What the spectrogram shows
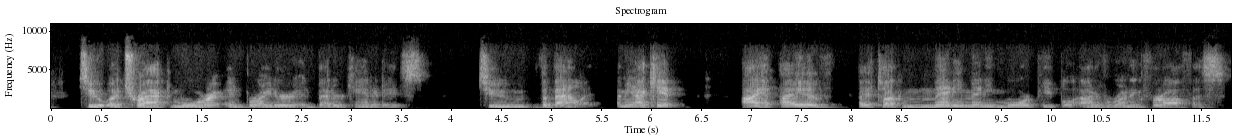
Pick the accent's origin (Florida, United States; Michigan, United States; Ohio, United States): Michigan, United States; Ann Arbor; now in Arizona, United States; as a young man growing up in Ann Arbor, Michigan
